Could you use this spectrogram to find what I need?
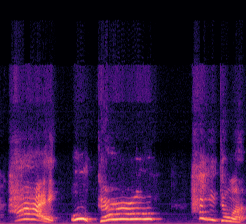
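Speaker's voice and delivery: high, drawn-out mock gushing hello; generic friendly greeting. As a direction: greet someone whose name you forgot, overly chummy. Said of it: "you're just trying to speak real general".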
